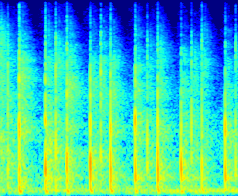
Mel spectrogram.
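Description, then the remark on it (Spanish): Hollow coconut shells knocked in a steady clip-clop rhythm, a studio sound effect imitating horses' hooves trotting. The taps are crisp and evenly paced, with no voices over them. “Eh, para hacer el papel de mm, el sonido mejor de los caballos. Se cogían unos, cocos y se hacía así.”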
